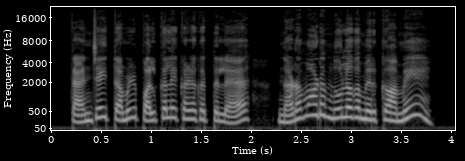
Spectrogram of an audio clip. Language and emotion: Tamil, surprised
